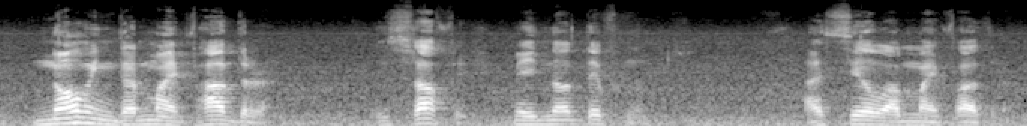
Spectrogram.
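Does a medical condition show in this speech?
Yes: multiple sclerosis; diagnosed at age 17.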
